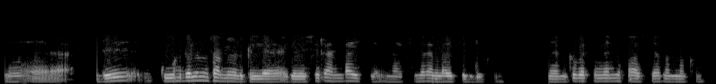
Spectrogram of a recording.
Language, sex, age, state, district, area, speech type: Malayalam, male, 18-30, Kerala, Malappuram, rural, conversation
